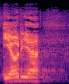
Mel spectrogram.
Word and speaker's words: Euodia: Not a big deal, but like, you're not pronouncing them quite right. And I was like, great, an hour of my life just gone, never to be recovered. So that's the best I can do based on what I studied and what Jeremy told me is Euodia and Syntyche.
